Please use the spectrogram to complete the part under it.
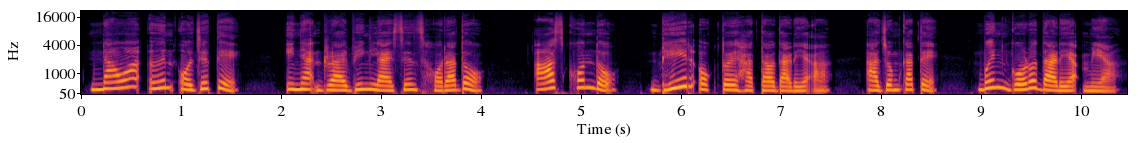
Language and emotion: Santali, sad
